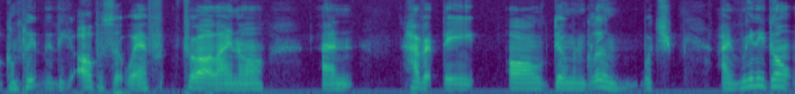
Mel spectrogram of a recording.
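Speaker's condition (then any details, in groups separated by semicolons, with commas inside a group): Cerebral palsy; tight muscles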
